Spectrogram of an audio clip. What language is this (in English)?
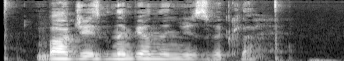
Polish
